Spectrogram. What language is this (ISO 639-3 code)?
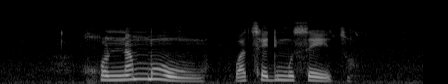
tsn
